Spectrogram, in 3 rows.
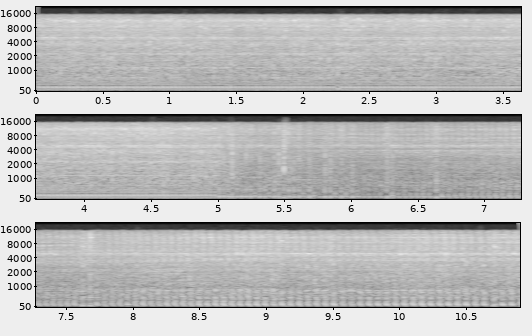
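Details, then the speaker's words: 1973 112 tractor with new points, coil, condenser and carburetor: the steady single-cylinder beat turns into a rough, uneven stumble when throttled up and when the clutch is pushed; engine misfire. "You can hear it. It's kind of got a miss to it. I don't know if you guys hear it or not, but I can."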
